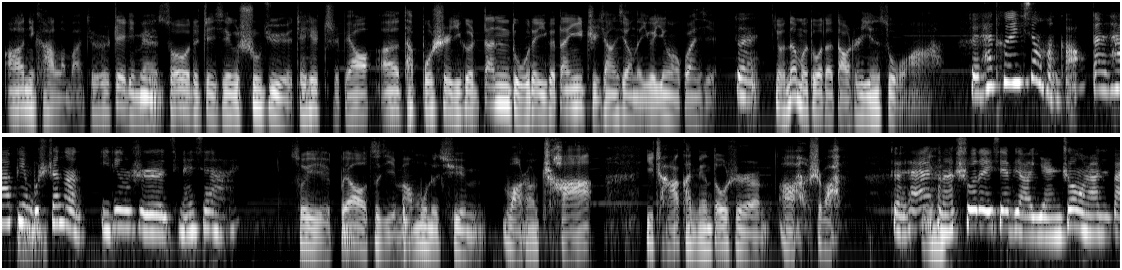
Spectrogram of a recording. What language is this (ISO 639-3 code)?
zho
